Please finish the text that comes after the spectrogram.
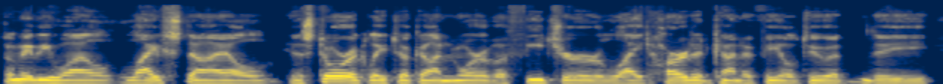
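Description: A man's voice: fairly low pitch, little pitch movement, normal speed, no echo, clean studio sound. A man interviewing a journalist, asking long questions with hesitant restarts. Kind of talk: campus podcast interview.

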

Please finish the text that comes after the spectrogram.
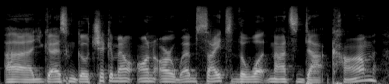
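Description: A man's voice: medium pitch, normal speed. A man co-hosting a podcast in casual chat, stammering and often repeating words. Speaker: podcast co-host.

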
